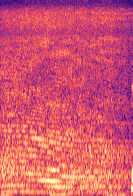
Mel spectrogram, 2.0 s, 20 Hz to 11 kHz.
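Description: Small single-cylinder Suzuki Raider R150 motorcycle engines running at high revs at speed: a buzzing engine note that drifts up and down in pitch over a steady hiss.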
